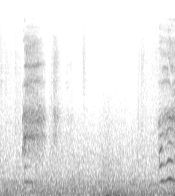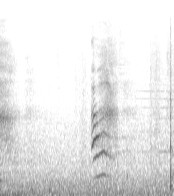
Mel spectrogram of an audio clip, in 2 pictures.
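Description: A young girl groans weakly in pain.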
